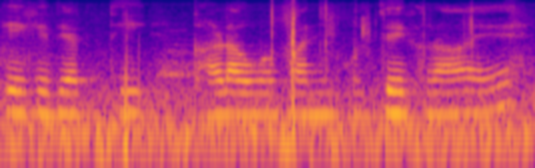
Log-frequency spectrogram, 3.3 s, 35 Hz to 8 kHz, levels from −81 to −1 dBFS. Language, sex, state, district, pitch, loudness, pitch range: Hindi, female, Uttar Pradesh, Shamli, 200 Hz, -23 LUFS, 200-210 Hz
